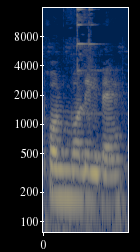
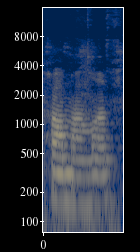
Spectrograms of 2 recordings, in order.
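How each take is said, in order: First: The word is said with a Spanish accent. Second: The word is said with a plain English accent.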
